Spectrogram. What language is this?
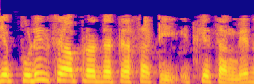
Marathi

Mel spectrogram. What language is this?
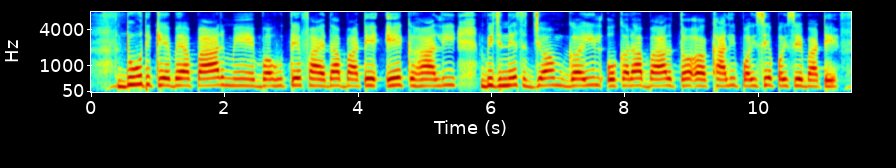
Bhojpuri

